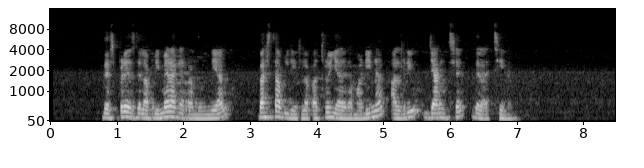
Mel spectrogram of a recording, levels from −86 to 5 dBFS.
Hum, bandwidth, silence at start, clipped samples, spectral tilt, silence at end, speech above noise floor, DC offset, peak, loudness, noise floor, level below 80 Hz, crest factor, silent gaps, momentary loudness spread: none; 7.4 kHz; 0.8 s; under 0.1%; -7 dB/octave; 1.5 s; 41 dB; under 0.1%; -2 dBFS; -21 LUFS; -62 dBFS; -60 dBFS; 20 dB; none; 7 LU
